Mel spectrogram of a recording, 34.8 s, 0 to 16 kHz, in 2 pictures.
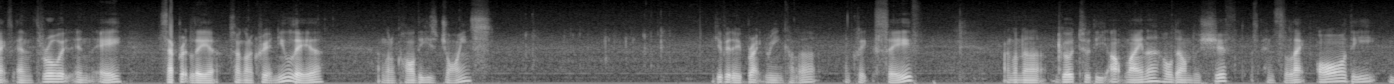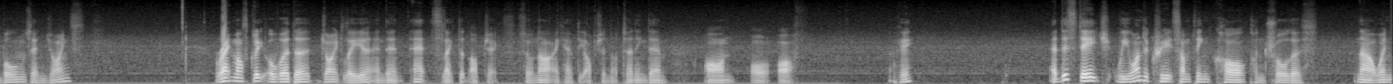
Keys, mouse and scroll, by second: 6.5-8.9 typing, 10.0-12.2 drag, 15.3 shift+click, 20.2-23.3 right drag, 24.1 click, 26.2 scroll down 1, 26.5-28.0 scroll up 1, 28.0 click, 28.7-34.8 scroll down 1.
